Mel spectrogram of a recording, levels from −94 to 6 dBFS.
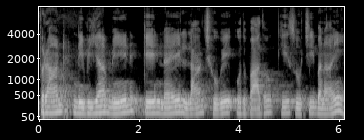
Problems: echo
